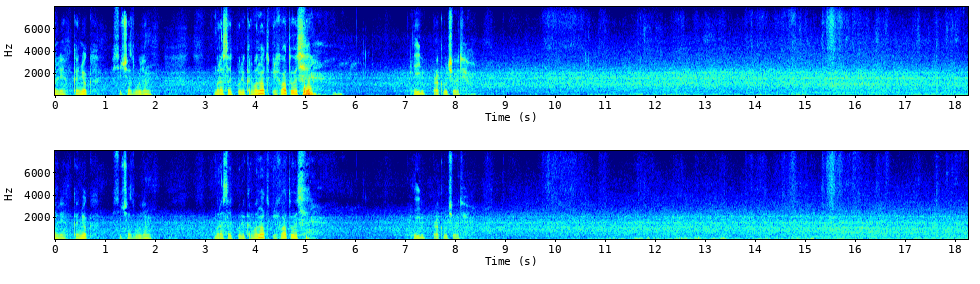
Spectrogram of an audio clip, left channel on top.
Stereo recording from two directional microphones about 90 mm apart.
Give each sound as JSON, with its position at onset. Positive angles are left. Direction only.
{"t": 0.0, "sound": "speech", "side_deg": 10}
{"t": 3.3, "sound": "speech", "side_deg": 20}
{"t": 7.2, "sound": "speech", "side_deg": 20}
